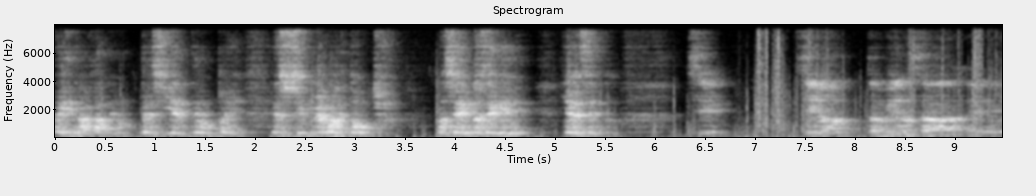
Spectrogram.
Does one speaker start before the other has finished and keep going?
No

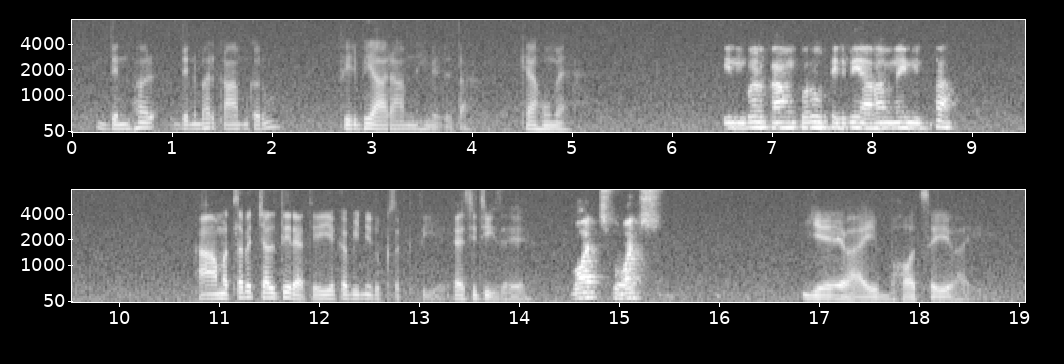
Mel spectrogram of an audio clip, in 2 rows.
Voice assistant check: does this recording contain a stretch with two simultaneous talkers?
No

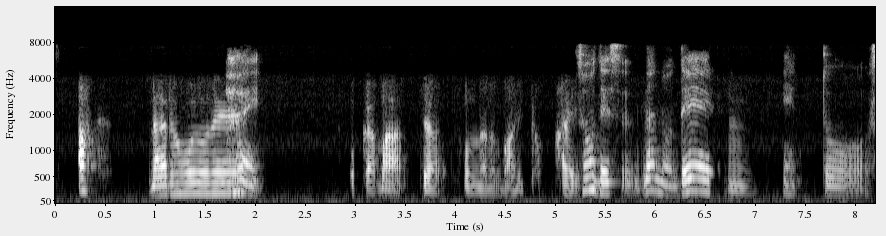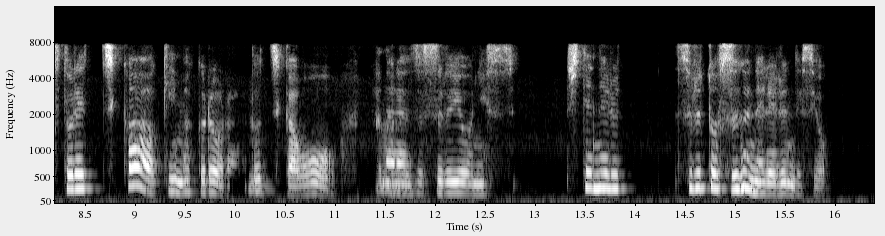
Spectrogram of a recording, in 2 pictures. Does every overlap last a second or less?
Yes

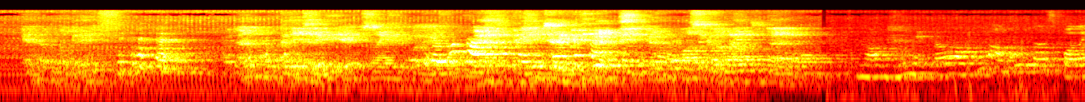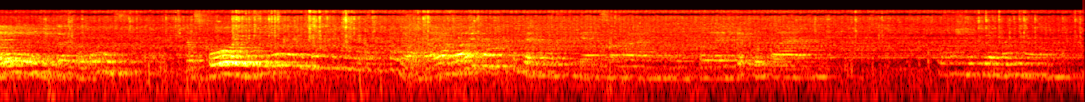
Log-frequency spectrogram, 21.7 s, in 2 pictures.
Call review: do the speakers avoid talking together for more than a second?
No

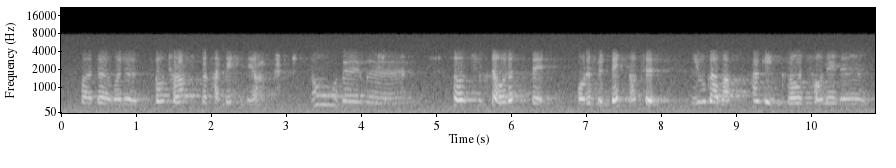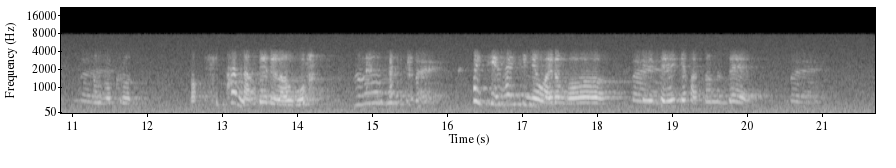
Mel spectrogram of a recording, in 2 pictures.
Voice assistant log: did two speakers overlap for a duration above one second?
No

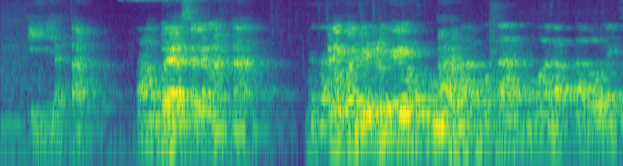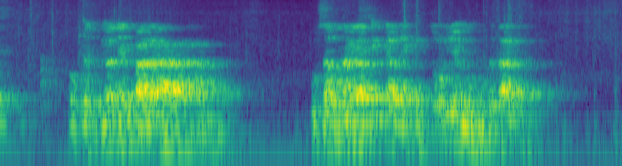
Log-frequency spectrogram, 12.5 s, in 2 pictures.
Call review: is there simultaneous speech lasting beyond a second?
Yes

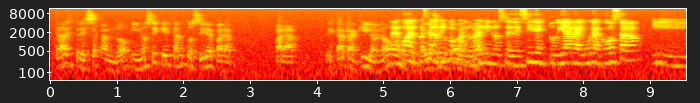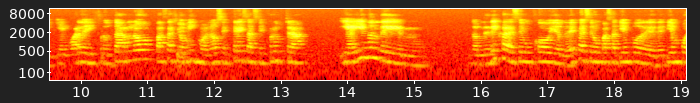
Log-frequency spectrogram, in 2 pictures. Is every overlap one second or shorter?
No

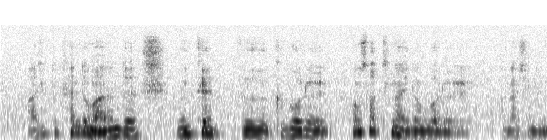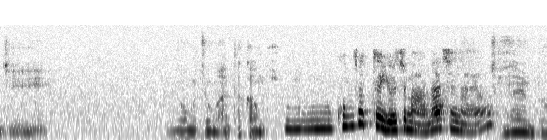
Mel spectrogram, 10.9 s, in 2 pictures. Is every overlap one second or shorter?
Yes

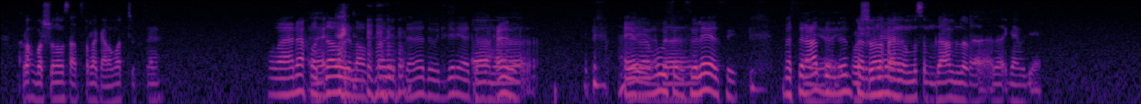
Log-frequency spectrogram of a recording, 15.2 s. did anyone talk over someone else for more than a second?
Yes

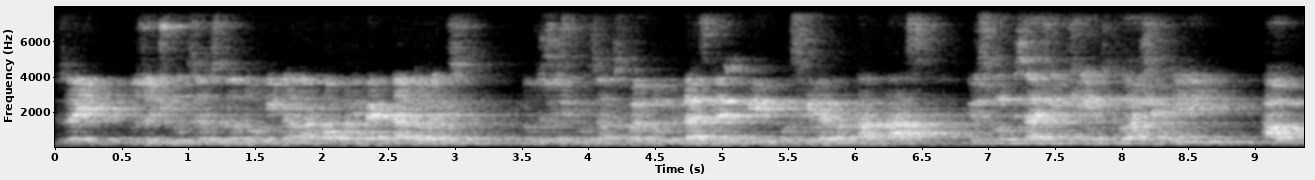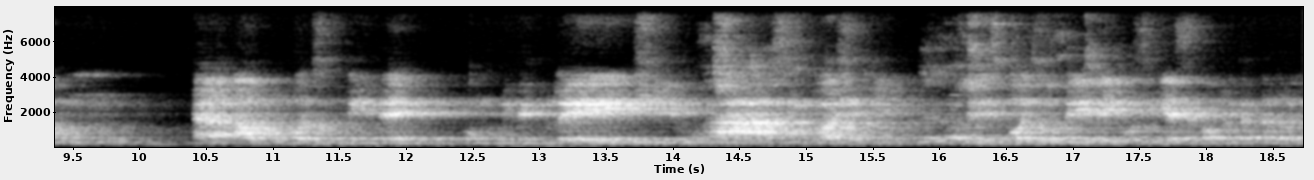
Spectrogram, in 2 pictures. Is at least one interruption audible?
Yes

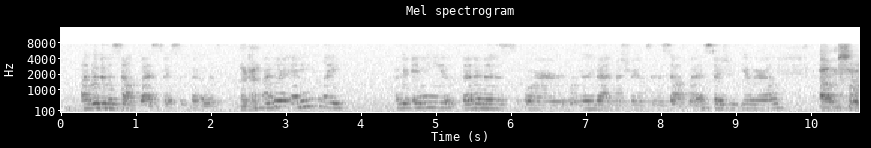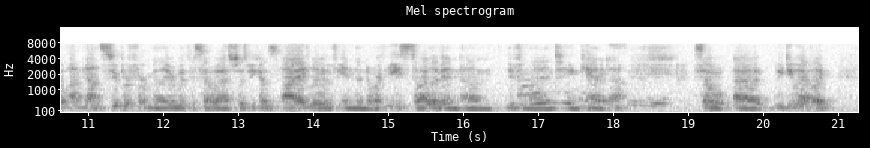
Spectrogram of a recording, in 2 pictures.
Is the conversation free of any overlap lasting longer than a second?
No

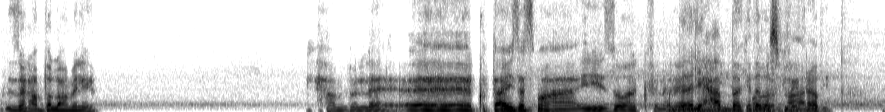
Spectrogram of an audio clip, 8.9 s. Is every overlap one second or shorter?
No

